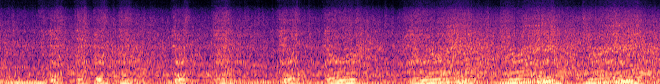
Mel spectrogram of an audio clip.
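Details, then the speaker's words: Microlight two-stroke engine with three-bladed prop, braked in neutral: buzz rising and falling smoothly with throttle, clean pickup, no sputter or misfire; running well and quietly. "that's nice sounds good as well those smells"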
